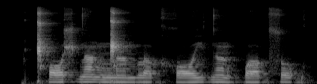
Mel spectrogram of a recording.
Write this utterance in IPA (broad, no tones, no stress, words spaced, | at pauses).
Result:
ǁʰɔʃdãŋŋ͡ǁœ̃mlʌɡ xɔjdœ̃ɡ pʌɡsoɡ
